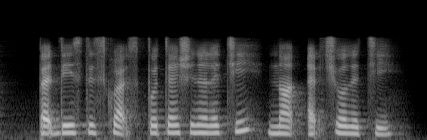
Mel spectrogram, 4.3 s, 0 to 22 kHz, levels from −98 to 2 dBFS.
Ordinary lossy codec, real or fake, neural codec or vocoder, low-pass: none; fake; codec, 16 kHz, about 1 kbps, DyCAST, with the encoder's durations; 7.2 kHz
